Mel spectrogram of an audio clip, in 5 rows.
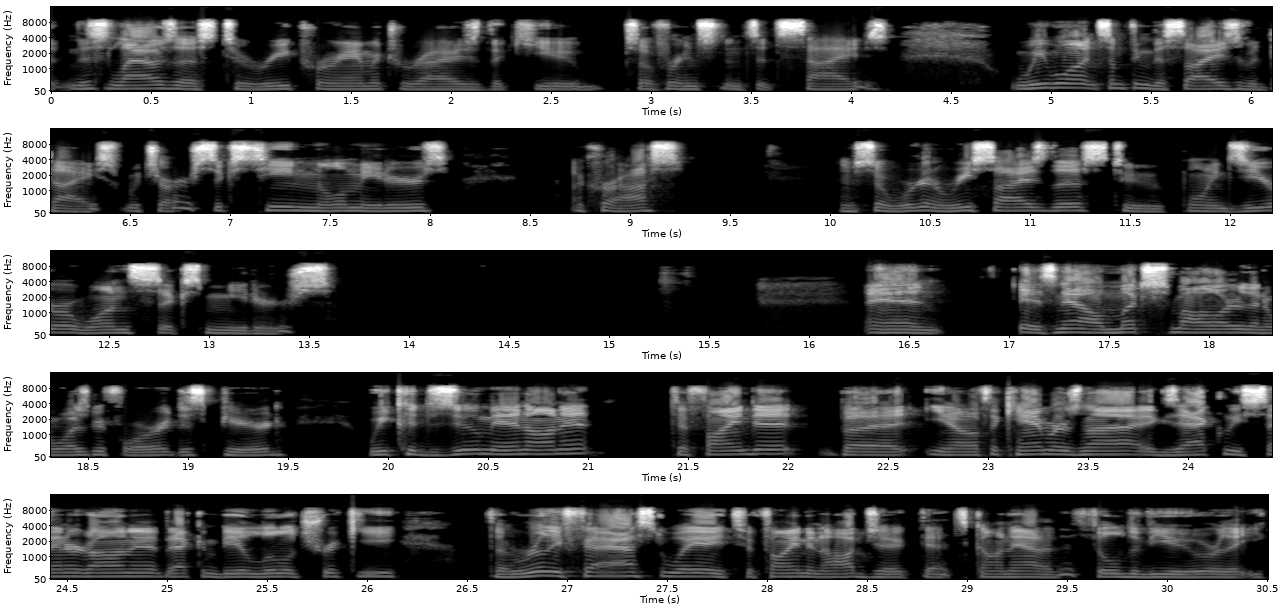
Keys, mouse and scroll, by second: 9.4 click, 19.8 click, 20.3-22.1 scroll up 11, 22.1-22.5 scroll down 2, 22.7 scroll down 1, 23.6 scroll up 2, 24.0-25.6 scroll down 14, 26.1-26.6 scroll up 1, 26.7-27.4 scroll down 1, 27.4-27.8 scroll up 1.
